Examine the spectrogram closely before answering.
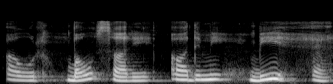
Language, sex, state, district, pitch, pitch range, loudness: Hindi, female, Uttar Pradesh, Saharanpur, 205 Hz, 185-230 Hz, -15 LUFS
